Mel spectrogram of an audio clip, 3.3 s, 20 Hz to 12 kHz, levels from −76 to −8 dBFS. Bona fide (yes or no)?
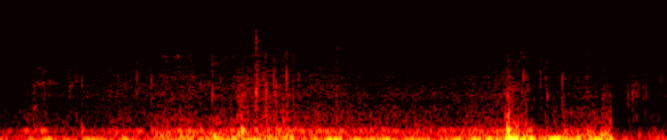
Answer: yes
